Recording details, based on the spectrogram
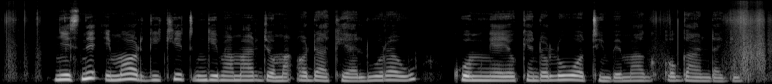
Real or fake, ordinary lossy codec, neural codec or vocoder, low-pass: real; none; none; none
